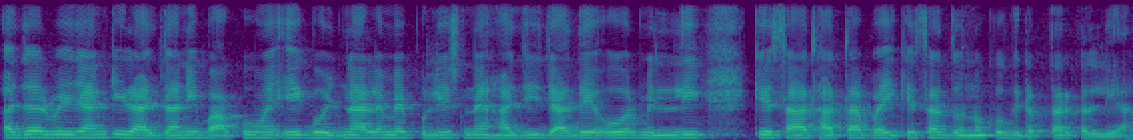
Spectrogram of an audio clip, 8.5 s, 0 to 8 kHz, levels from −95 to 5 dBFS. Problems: none marked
